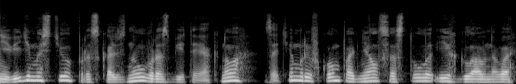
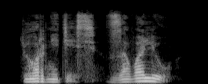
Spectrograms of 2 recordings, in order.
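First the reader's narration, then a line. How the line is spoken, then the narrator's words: Hissed threat. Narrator (Russian): зашипел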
